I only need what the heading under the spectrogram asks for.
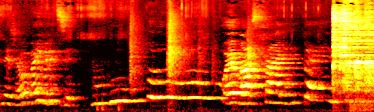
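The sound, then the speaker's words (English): A voice talks through most of the stretch, then a loud, brief, sharp clatter of pots and dishes bursts in at the very end. “That's the sign of the pots.”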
